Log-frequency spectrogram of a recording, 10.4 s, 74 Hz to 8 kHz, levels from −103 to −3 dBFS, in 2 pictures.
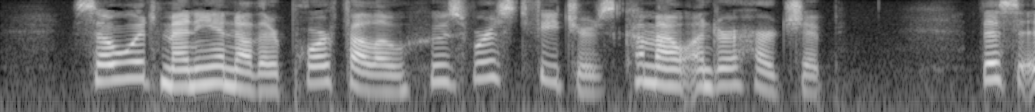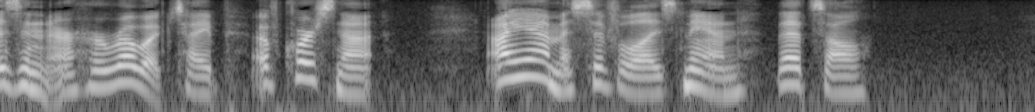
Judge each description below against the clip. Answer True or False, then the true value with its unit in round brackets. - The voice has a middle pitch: False (230 Hz)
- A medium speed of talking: True (160 wpm)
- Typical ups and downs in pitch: False (6.4 semitones)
